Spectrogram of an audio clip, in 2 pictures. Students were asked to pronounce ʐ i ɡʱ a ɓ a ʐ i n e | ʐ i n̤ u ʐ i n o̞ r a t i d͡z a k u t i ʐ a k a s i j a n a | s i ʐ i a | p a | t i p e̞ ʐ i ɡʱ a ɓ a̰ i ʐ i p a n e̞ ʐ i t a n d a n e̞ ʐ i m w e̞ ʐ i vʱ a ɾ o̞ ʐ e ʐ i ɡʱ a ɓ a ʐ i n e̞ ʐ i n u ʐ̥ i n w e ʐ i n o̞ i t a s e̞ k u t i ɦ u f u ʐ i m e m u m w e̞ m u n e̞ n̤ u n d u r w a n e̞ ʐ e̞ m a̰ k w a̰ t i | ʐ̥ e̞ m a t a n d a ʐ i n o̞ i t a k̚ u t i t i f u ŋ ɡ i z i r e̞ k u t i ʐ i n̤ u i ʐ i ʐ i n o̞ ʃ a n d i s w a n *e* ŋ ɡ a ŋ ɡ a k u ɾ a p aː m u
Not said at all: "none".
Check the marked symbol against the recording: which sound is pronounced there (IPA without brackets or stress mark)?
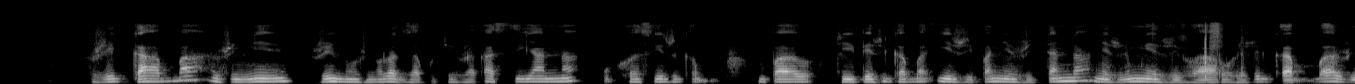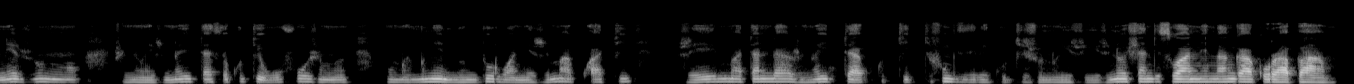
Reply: e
